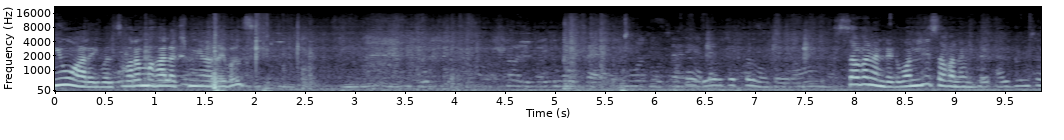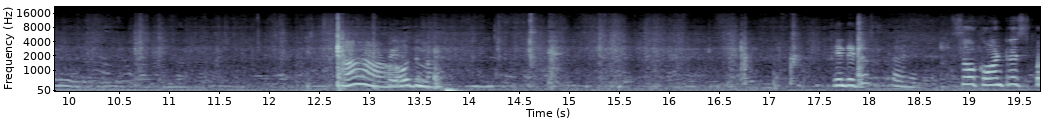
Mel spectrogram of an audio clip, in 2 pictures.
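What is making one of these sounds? A young woman talks calmly and close by.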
